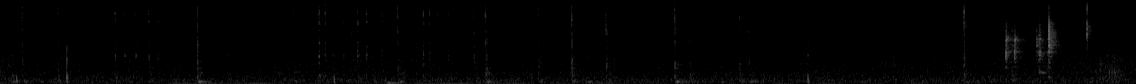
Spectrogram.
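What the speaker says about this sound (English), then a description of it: "I'll just type it." Quiet keystrokes on a computer keyboard, irregular taps and short bursts of typing close up, with a faster flurry near the end and no talking.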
